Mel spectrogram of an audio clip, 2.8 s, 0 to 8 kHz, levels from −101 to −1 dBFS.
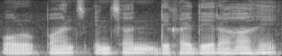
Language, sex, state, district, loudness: Hindi, male, Arunachal Pradesh, Papum Pare, -16 LUFS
